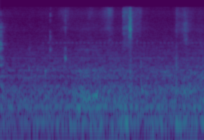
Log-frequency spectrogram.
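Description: Faint paper handling: hands shifting on a glossy magazine page, making a few soft rustles and light clicks, the loudest a little past the middle.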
